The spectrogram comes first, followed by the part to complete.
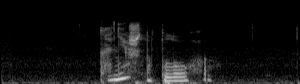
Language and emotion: Russian, sad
